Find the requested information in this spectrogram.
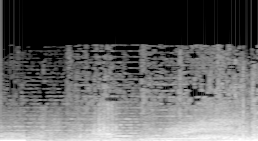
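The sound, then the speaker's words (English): Crash of a truck slamming into a creature and running over it: a sudden heavy impact gives way to a sustained, noisy rumbling crash with a harsh, roar-like rise in the middle. “The truck slams into the creature and runs over it.”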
